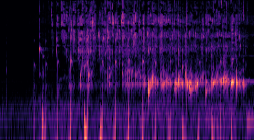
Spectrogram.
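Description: Italian red wine from Chianti, Tuscany, pours steadily into a glass, a continuous gurgling splash with a rising liquid tone as the glass fills, set against faint rhythmic low knocks and no voices.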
